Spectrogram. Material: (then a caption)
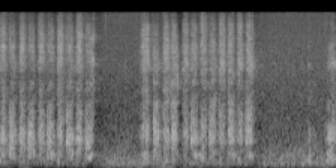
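Emery board. A white emery board files a man's fingernail while his hand is held, making quick, repeated rasping strokes. Two bursts of rhythmic scratchy strokes, with a bright papery hiss over a midrange rasp, are separated by a brief quiet pause, and a final stroke begins at the end.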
